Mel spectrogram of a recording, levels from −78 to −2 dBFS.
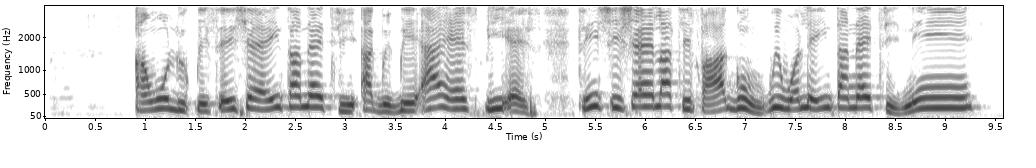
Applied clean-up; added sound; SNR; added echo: none; none; none; none.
